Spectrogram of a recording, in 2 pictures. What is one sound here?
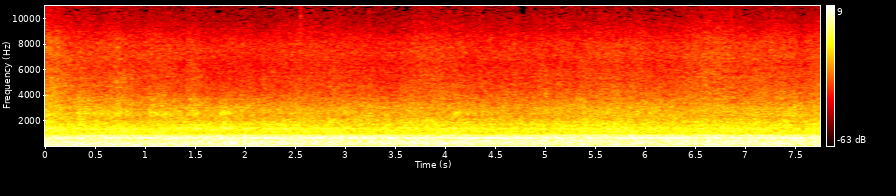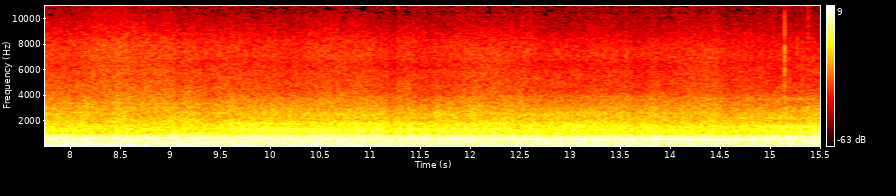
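A subway train rumbles loudly through a tunnel.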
